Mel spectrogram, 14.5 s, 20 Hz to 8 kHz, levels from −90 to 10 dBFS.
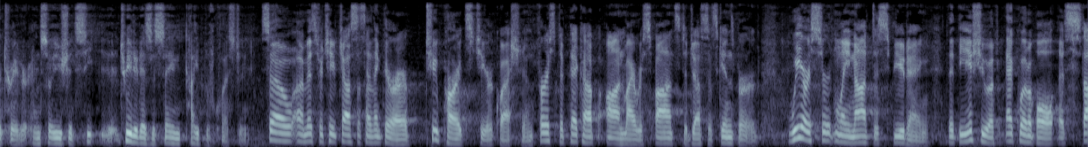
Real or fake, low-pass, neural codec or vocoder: fake; 7.2 kHz; codec, 16 kHz, 4 kbps, FreqCodec, larger model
